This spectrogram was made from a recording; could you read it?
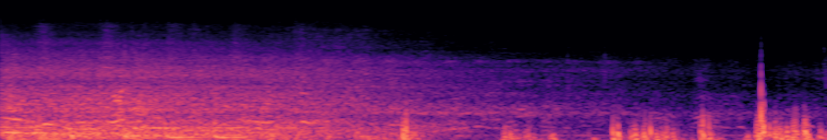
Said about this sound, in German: Die Sonne scheint weiterhin. Wind kommt von irgendwo. Es ist auf jeden Fall Wind da. Mal sehen, wie sich das gleich hier außerhalb der Stadt Leuven damit gestaltet.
